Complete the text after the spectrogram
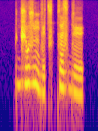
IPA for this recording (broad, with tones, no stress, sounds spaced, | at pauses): d͡ʒ u˦ z ŋ ɡ ø˨ t͡s k ə˦ z ɡ ø˨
